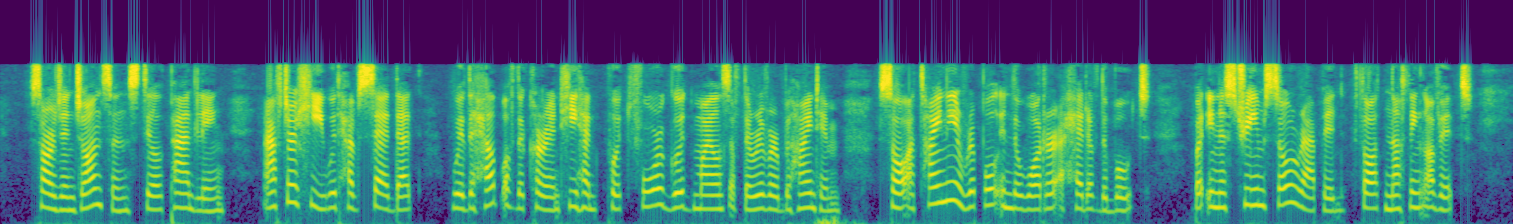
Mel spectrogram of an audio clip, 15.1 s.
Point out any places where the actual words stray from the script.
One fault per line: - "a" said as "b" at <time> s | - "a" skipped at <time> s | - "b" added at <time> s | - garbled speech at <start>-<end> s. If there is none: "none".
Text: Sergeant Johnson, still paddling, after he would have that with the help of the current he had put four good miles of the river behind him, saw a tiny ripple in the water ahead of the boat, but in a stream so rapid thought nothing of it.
- "said" added at 3.6 s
